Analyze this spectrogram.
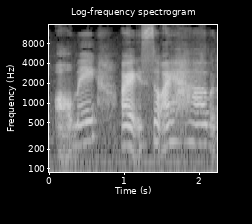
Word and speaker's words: Almay: products right here so some people pronounce it differently I know I think I heard only and then I heard Al mace so I don't really know which way you guys pronounce it but the way how I pronounce it I would definitely say it's just all May alright so I have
